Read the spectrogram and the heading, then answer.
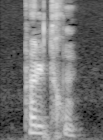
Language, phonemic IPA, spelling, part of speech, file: French, /pɔl.tʁɔ̃/, poltron, noun / adjective, LL-Q150 (fra)-poltron.wav
- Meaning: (noun) coward; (adjective) cowardly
